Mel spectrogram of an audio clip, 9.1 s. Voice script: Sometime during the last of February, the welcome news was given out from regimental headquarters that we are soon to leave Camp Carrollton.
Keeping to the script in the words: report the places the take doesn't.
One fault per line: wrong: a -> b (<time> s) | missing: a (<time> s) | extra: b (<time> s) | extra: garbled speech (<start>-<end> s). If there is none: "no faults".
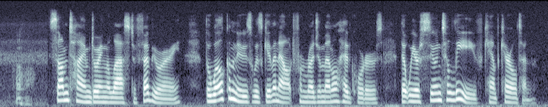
no faults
